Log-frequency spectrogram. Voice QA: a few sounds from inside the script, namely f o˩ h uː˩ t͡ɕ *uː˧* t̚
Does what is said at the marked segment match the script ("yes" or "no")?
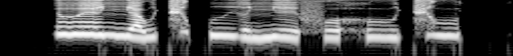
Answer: yes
